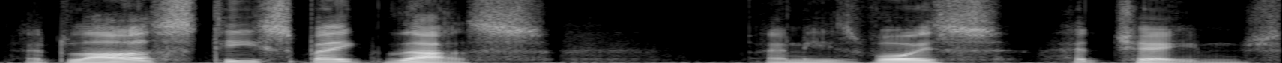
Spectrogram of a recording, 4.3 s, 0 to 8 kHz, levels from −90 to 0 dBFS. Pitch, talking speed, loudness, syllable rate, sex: 115 Hz, 125 wpm, -21 LUFS, 4.1 syllables/s, male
